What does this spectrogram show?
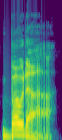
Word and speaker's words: Bota: clicked on the about and the first sentence pronounced boda our name is inspired from the traditional spanish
